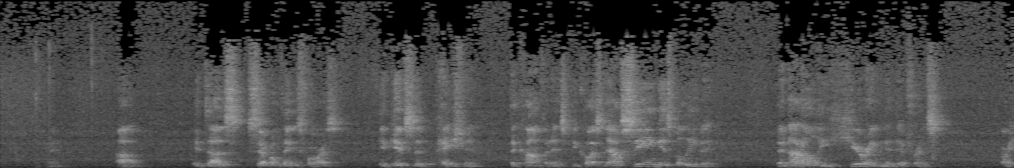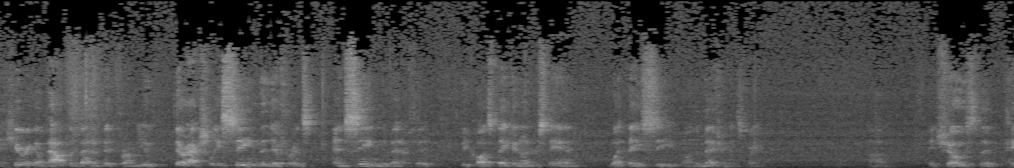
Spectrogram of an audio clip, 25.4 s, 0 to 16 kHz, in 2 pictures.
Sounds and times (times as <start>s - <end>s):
Narration, monologue: 0.0s - 25.3s
Male speech, man speaking: 0.6s - 0.8s, 1.5s - 1.8s, 2.4s - 9.0s, 9.7s - 11.8s, 12.5s - 22.2s, 23.5s - 25.3s.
